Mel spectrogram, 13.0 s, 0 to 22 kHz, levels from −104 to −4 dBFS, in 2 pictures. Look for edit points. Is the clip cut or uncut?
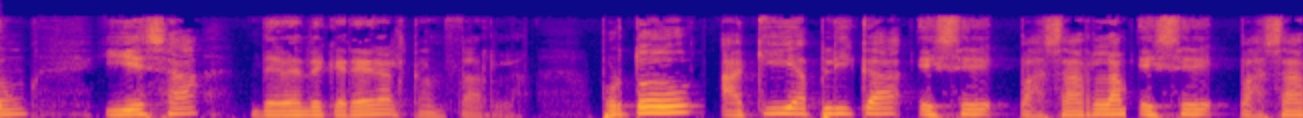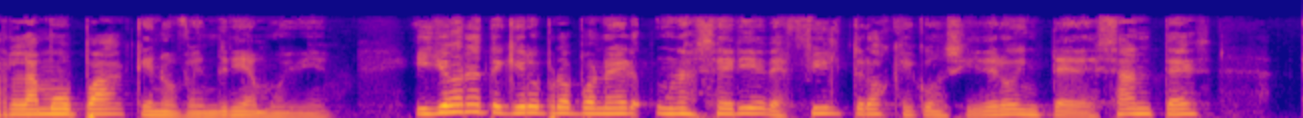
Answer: cut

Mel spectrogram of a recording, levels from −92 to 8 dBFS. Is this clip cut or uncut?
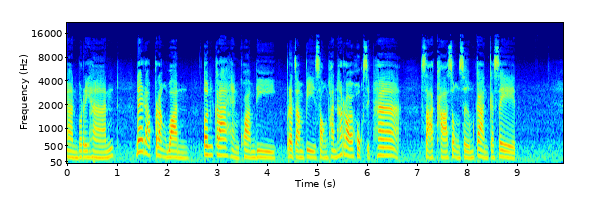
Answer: uncut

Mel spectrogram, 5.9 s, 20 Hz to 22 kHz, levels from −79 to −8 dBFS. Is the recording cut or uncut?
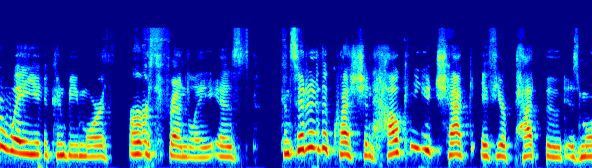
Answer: uncut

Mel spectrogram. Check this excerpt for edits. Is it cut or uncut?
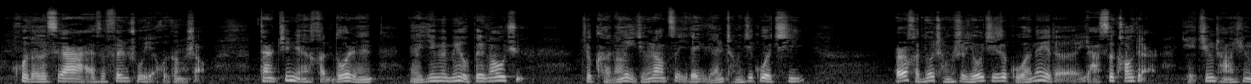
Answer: uncut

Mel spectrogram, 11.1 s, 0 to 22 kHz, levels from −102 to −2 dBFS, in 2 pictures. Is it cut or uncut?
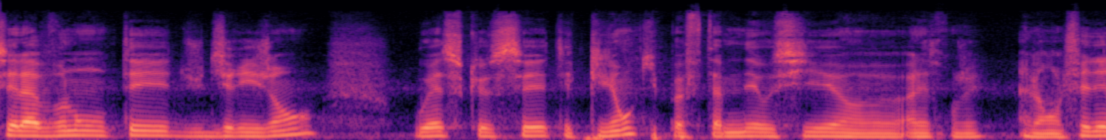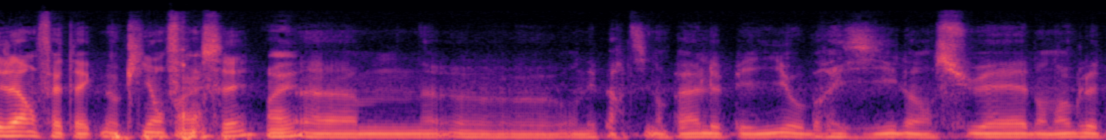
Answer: uncut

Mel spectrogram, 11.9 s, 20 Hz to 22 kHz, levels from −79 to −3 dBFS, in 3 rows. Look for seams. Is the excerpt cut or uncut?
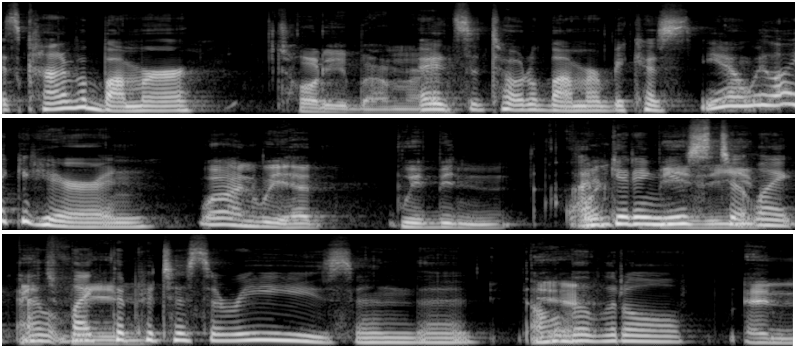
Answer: uncut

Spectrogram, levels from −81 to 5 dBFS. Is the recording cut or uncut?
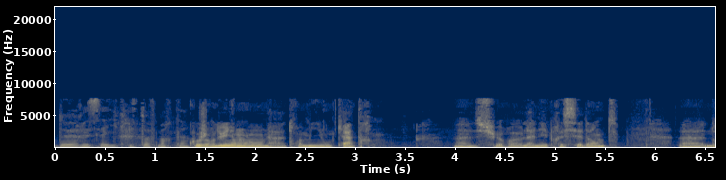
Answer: cut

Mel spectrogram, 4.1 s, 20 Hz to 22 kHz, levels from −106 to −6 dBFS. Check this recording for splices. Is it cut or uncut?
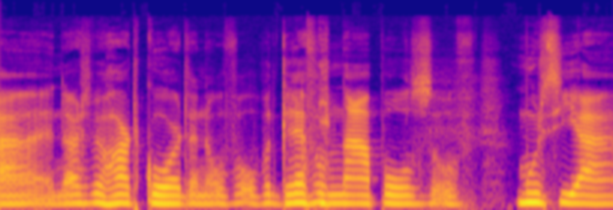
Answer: cut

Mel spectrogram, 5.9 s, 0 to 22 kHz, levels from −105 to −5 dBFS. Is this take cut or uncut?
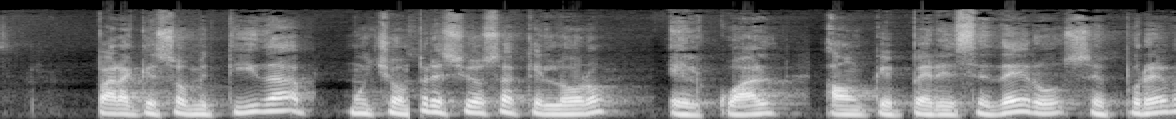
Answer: cut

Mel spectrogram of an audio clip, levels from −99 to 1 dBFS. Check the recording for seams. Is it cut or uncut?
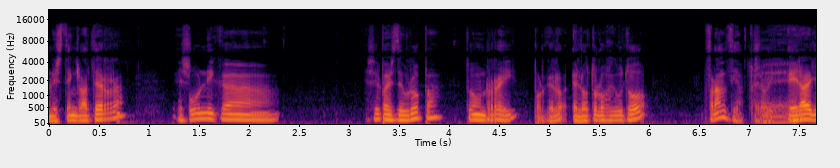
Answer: cut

